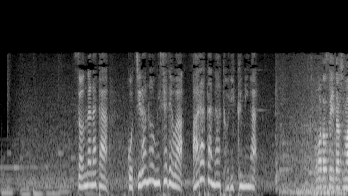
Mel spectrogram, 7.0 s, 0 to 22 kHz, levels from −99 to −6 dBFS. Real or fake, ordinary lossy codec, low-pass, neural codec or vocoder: real; MP3, 32 kbps; 7.2 kHz; none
